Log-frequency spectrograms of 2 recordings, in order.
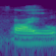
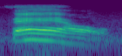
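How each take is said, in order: First: The word is said in standard English pronunciation. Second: The word is said in a country pronunciation. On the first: The speaker calls it right. "I can say it perfectly now" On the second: The speaker calls it wrong. "when I got here to Vegas, I was saying foul"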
